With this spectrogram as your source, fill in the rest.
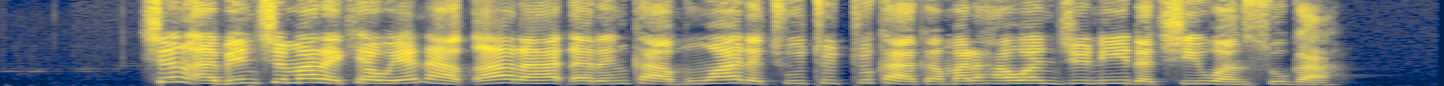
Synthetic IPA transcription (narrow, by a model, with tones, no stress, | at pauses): t͡ʃɪ˦˨ŋʔa˨bɪ˦nt͡ʃi˦mɐ˦ɽa˨kʲa˦˨wjɐ˦naː˨kʼaː˦ɽa˨ha˦ɗɐ˨ɽɪ˦ŋkaː˨mʊ˦waː˦da˨t͡ʃuː˦tʊ˦tːʊ˦kaː˨kɐ˨mɐ˦rɦa˦wɐ˦nd͡ʒɪ˦niː˦da˨t͡ʃiː˦wɐ˨nsʊ˦ɡaː˨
